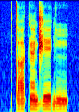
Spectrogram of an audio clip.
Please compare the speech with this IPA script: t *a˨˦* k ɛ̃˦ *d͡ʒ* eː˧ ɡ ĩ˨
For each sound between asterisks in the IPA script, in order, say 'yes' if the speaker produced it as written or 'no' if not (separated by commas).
yes, yes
